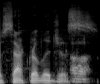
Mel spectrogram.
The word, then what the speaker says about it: sacrilegious: think of it just like religious. You know, if you're religious, so sacrilegious.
